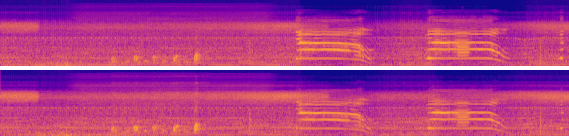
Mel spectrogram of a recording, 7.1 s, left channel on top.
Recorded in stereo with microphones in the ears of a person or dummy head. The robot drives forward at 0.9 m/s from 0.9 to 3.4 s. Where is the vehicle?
25° right (ahead or behind).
